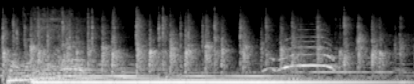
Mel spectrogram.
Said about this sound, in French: Bah, je pense qu'on peut applaudir nos deux comédiens, s'il vous plaît.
